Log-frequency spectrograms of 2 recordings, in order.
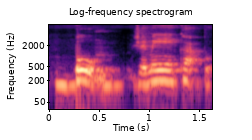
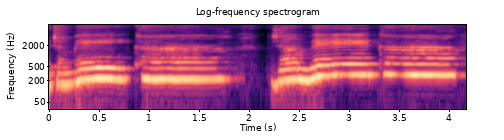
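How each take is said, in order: First: Said in the usual way. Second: "Jamaica, Jamaica" drawn out very slow and higher, sung-out; correct anthem ending. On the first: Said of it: "Don't say". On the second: Shown as a demonstration. Vlogger shows viewers the proper ending, long drawn-out "Jamaica, Jamaica". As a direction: stretch each "Jamaica" long and high. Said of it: "Don't say, "Boom, Jamaica".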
